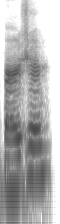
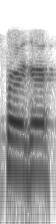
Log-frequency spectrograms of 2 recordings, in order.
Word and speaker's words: Berger: mispronounced your last name is it Berger you did you did it's Burger but it's okay I'm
